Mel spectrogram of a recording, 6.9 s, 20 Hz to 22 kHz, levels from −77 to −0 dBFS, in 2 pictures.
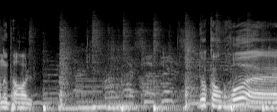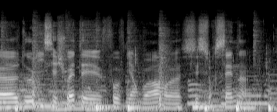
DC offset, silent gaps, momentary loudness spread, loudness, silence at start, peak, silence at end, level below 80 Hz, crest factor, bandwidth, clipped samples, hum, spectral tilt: under 0.1%; none; 9 LU; -15 LUFS; 0 s; 0 dBFS; 0 s; -36 dBFS; 14 dB; 13.5 kHz; under 0.1%; none; -6.5 dB/octave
